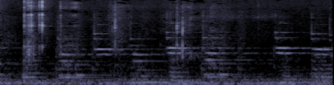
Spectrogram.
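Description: Soft background music, with a few faint clicks of plastic as a small toy bottle is opened and a squishy toy is pulled out.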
